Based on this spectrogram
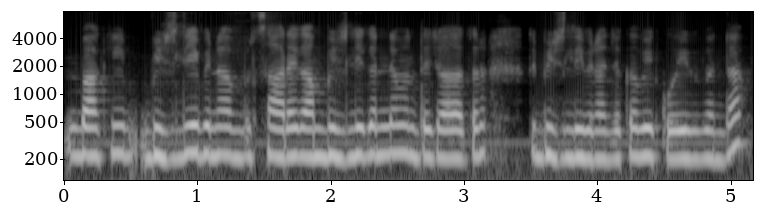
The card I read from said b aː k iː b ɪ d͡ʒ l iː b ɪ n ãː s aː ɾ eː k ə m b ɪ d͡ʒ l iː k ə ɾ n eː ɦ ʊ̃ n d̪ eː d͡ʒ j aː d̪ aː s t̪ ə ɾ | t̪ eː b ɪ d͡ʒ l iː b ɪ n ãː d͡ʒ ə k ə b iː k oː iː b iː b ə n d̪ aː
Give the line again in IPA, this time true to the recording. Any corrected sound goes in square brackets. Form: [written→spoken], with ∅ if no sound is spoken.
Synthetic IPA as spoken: b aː k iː b ɪ d͡ʒ l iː b ɪ n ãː s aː ɾ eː k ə m b ɪ d͡ʒ l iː k ə ɾ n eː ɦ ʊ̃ n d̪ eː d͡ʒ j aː d̪ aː [s→∅] t̪ ə ɾ | t̪ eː b ɪ d͡ʒ l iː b ɪ n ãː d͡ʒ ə k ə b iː k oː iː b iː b ə n d̪ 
